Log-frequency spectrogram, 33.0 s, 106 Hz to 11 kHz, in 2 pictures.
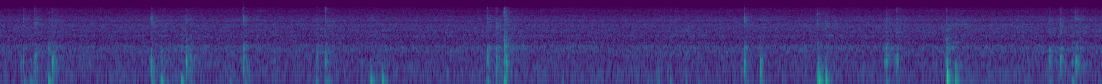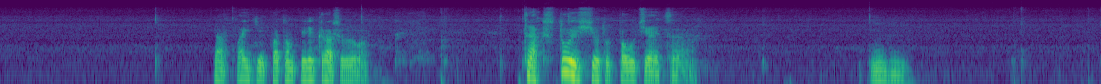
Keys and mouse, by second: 1.0-2.6 middle drag, 2.9-4.0 middle drag, 4.9 click, 5.8 g, 7.9-11.3 drag, 12.5 g, 14.3 r, 16.5 click, 17.4-19.1 middle drag, 20.5-22.1 middle drag, 23.4 middle click, 24.6 middle click, 28.1-29.8 middle drag, 31.9 click.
